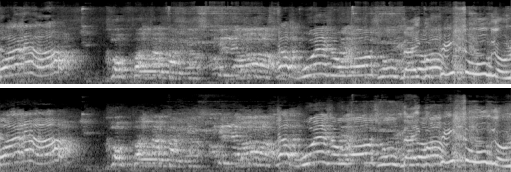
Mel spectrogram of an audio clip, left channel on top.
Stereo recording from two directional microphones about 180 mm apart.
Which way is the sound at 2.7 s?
50° right (ahead or behind).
